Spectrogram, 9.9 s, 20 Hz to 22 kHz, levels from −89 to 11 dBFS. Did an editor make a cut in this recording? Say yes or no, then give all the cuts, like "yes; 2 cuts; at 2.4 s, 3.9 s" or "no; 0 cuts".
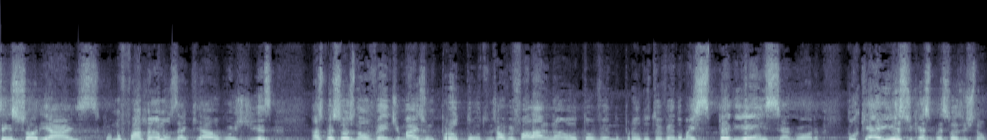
no; 0 cuts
